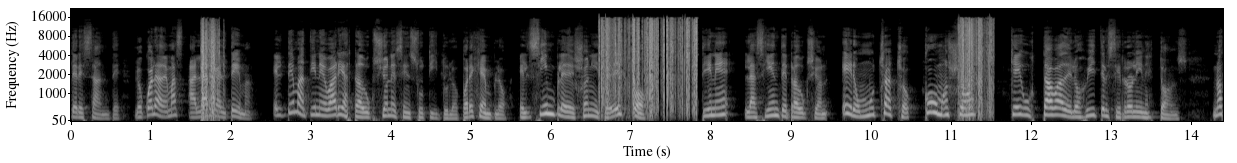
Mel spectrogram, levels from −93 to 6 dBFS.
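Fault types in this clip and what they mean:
Cable scratch noise: three bursts of dense, ragged crackle sit over the speech at 1.6 to 1.9 s, 6.6 to 7.8 s and 11.1 to 11.5 s, at roughly 5 dB above the signal. It sounds like scratchy rustling, likely from a worn cable or connector being moved.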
